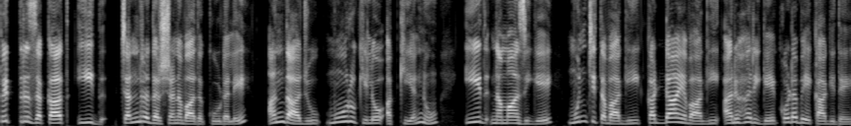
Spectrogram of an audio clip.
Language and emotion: Kannada, neutral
